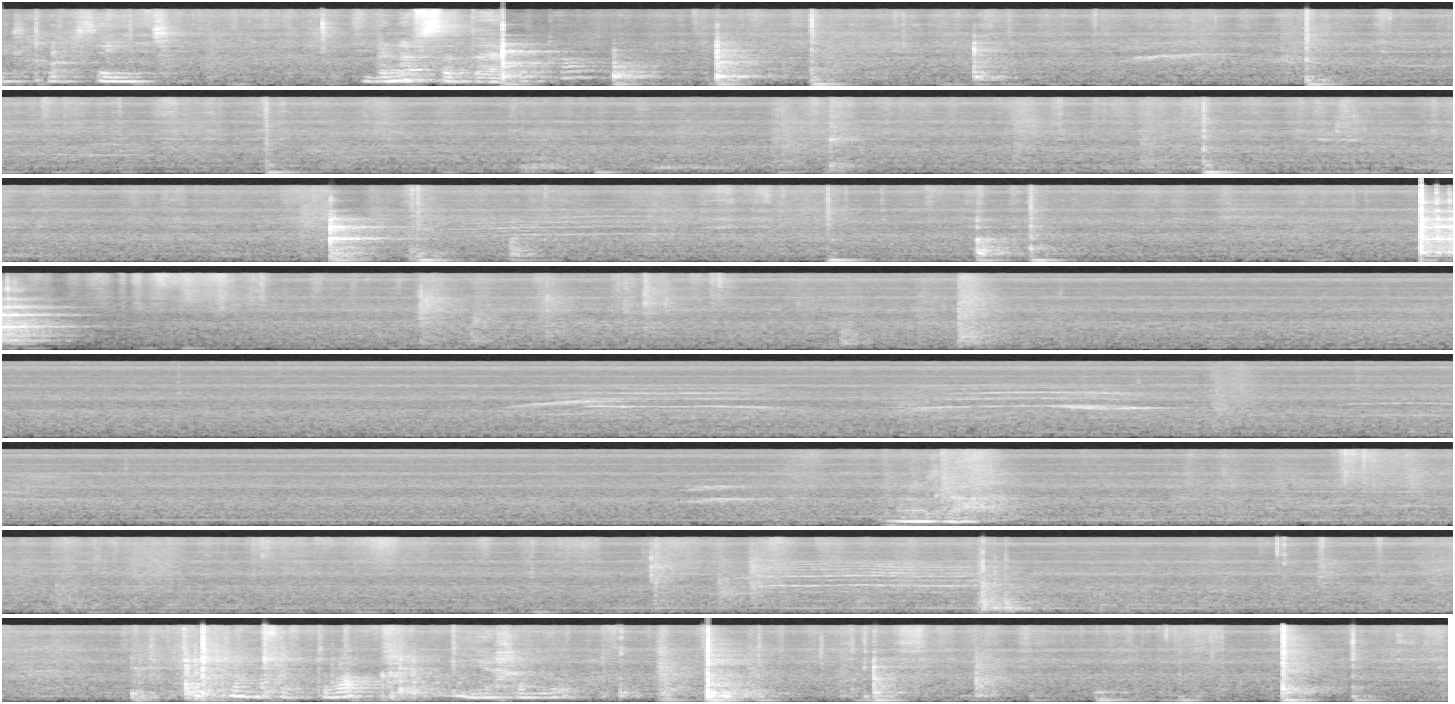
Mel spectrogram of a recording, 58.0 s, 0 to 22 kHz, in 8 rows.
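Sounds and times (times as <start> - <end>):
hands kneading bread dough: 0.1 - 21.4, 22.2 - 25.1, 42.2 - 47.6, 49.8 - 58.0
ringing knocks on work surface: 21.6 - 22.2.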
